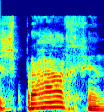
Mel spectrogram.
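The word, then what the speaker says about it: sprechen: পেশা আচ্ছা তারপর হচ্ছে স্প্রাখেন এই জিনিসটা মনে রাখতে হবে স্প্রাখেন খ এর মত উচ্চারণ করব যেমন স্প্রা এস পে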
